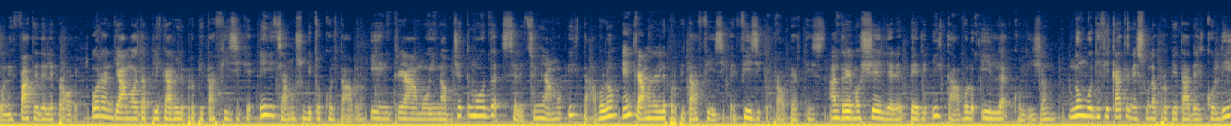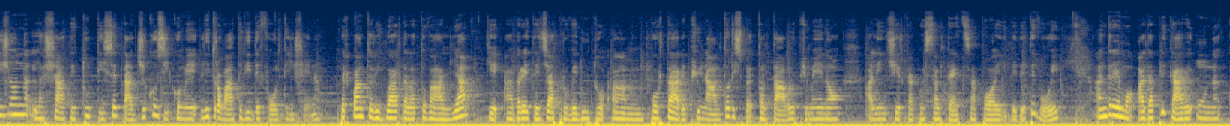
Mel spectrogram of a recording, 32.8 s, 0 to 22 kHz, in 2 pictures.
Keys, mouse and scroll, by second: 2.3-2.8 scroll down 3, 2.8-5.2 middle drag, 5.2-6.6 drag, 7.1 scroll down 3, 7.4 scroll up 2, 8.2 n, 10.3 click, 11.0 click, 11.8-12.8 scroll up 3, 12.8-13.9 drag, 13.9 scroll up 4, 15.8-17.1 scroll down 3, 17.1-18.7 scroll down 2, 18.7-20.1 scroll up 3, 22.8-25.1 middle drag, 25.1 KP_1, 29.3-32.4 middle drag.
